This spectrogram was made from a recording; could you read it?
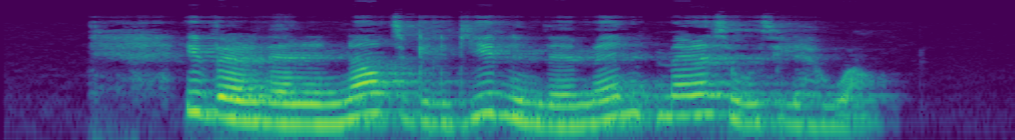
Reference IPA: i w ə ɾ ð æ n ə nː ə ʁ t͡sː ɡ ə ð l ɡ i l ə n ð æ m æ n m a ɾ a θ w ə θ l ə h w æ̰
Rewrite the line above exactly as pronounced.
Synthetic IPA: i v ə ɾ ð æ n ə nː ə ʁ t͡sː ɡ ə l ɡ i l ə n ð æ m æ n m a ɾ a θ w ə θ l ə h w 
